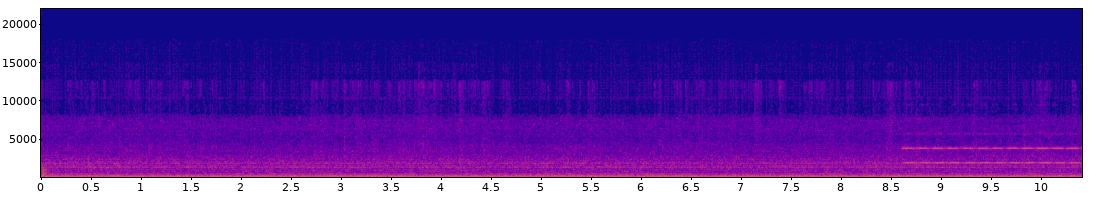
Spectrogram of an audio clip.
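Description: Steady low rumble of an idling engine with a constant hum. A steady high whine at two pitches joins near the end.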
